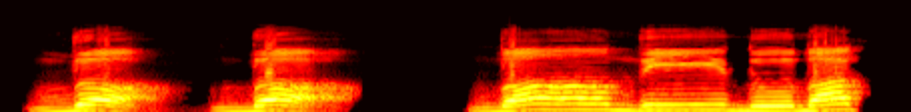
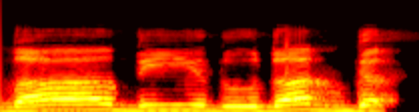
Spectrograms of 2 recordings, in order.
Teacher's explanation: Tapi dot tidak boleh ada dot dipantulkan. Karena nggak masuk huruf qalqalah.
